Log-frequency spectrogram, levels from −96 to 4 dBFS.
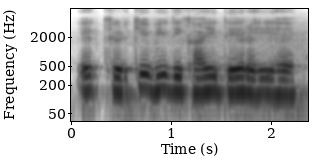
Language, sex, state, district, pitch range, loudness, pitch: Hindi, male, Jharkhand, Ranchi, 140-150 Hz, -14 LUFS, 145 Hz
